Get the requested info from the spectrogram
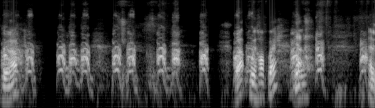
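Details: Finnish Spitz named Aamu barking at two reindeer walking close by while crossing a snow pack on the climb up Mulen. Short, harmonic barks come in quick bursts, mixed with a person talking over them.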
